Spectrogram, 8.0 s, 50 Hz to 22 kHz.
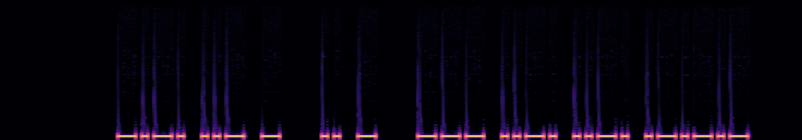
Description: Morse code, heard as a keyed tone, about 20 wpm, 700 Hz. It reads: CUT IT OFF.
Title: Sentences from Top 1000 Words - Review Part 1 - 20wpm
